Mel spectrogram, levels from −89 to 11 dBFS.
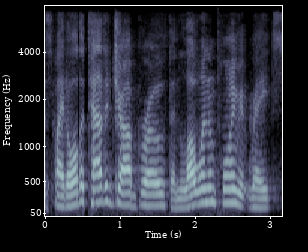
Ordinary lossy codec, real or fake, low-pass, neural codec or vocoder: AAC, 32 kbps; fake; 7.2 kHz; codec, 16 kHz, 2 kbps, X-Codec, WavLM features, trained on Multilingual LibriSpeech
